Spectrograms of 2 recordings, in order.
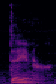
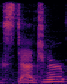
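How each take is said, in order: First: The name begins with a sh sound. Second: The name begins with a plain s sound. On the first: The speaker calls it right. "the S at the beginning is more of a, a sh sound" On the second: The speaker calls it wrong. "we would look at this in English and think"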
